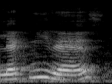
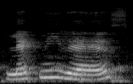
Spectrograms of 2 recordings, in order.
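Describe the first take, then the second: First: Said in the usual way. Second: Slow repeat. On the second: Shown as a demonstration. Teacher slowly repeating the line for students. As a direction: let me rest drawn out slowly.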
